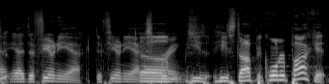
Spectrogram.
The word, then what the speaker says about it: DeFuniak Springs: Is that how you pronounce it? Yeah, Defuniak Springs.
